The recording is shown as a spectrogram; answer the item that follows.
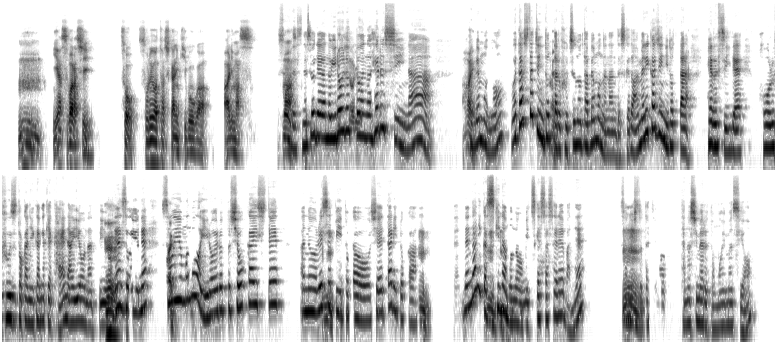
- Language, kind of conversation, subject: Japanese, unstructured, 最近のニュースで希望を感じたのはどんなことですか？
- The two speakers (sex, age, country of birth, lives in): female, 60-64, Japan, United States; male, 45-49, Japan, United States
- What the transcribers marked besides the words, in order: other background noise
